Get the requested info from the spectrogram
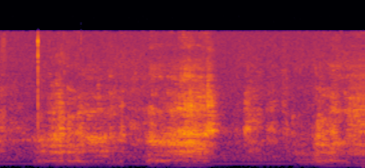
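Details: Two pet dogs, a cocker spaniel and a three-quarter wolf, one-quarter Akita, play-fighting; rough growls come in bursts of about a second, with short pauses, sounding mean though the play is friendly.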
